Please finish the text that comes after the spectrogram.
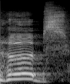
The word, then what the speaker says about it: herbs: The one thing we don't leave out is the H in herbs.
